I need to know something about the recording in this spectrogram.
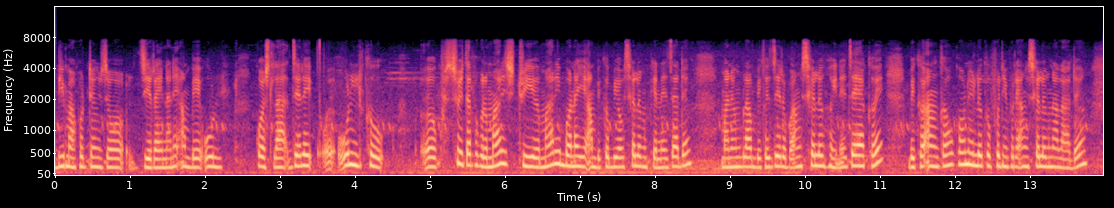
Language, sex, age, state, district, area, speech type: Bodo, female, 45-60, Assam, Udalguri, urban, spontaneous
